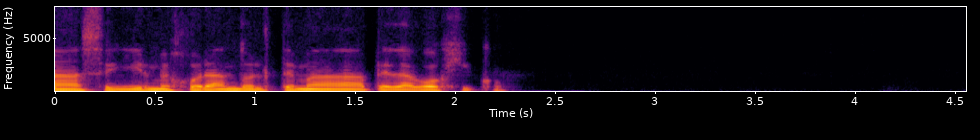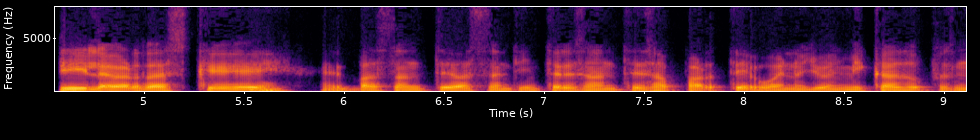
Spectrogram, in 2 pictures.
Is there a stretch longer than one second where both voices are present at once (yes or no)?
no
